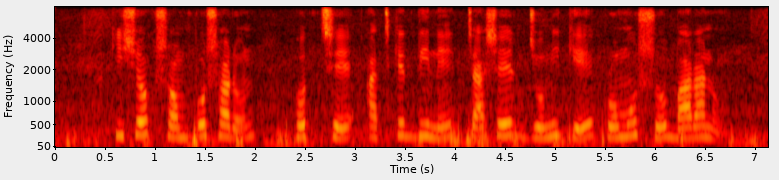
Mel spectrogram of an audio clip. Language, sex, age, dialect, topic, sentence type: Bengali, female, 25-30, Western, agriculture, statement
